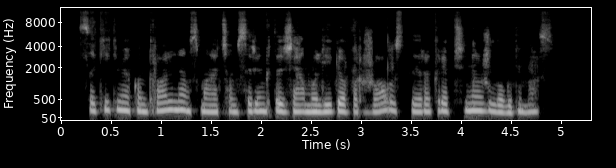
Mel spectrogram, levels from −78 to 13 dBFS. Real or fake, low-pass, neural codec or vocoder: fake; 10.8 kHz; vocoder, 24 kHz, 100 mel bands, Vocos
